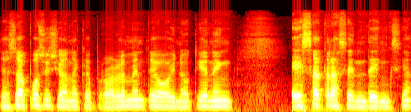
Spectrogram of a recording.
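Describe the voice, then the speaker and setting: This man's voice sits fairly high in pitch. The recording is very clean, with a silent background. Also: dry, close sound with no echo. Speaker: talk radio host. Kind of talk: radio talk show interview. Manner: deliberately measured, not shouting.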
